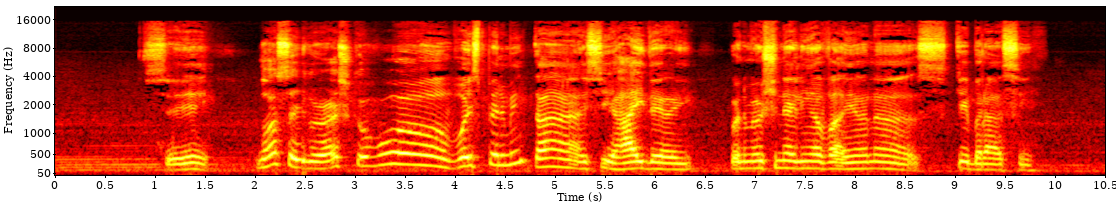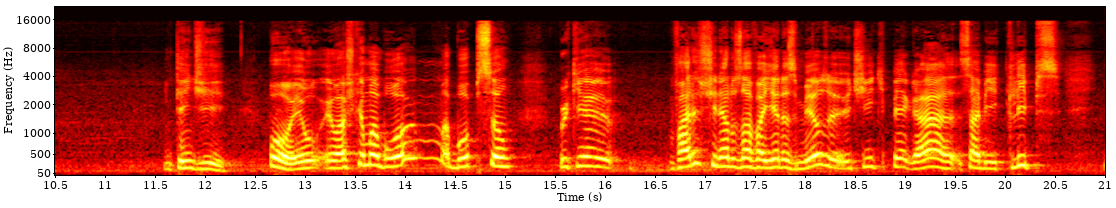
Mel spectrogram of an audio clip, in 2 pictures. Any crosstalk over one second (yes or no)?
no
